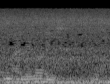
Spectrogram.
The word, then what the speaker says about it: malinois: en conocer un poco se escribe malinois se dice malinois es un perro Pues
